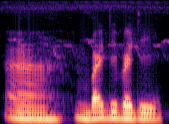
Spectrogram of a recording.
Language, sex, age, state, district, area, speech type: Bodo, male, 60+, Assam, Baksa, rural, spontaneous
